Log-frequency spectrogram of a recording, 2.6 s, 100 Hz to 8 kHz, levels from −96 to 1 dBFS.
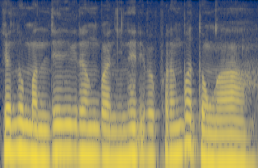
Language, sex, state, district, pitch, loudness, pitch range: Garo, male, Meghalaya, South Garo Hills, 140 Hz, -13 LUFS, 130-155 Hz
